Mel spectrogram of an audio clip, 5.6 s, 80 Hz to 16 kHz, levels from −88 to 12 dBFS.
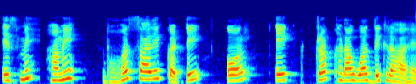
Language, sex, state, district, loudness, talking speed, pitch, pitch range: Hindi, female, Bihar, Saharsa, -14 LUFS, 140 wpm, 285 Hz, 250-335 Hz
